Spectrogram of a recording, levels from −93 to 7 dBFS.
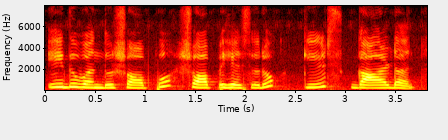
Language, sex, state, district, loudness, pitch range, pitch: Kannada, female, Karnataka, Bidar, -16 LUFS, 260-320 Hz, 275 Hz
